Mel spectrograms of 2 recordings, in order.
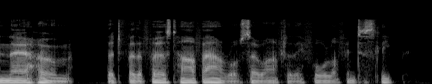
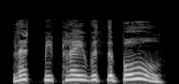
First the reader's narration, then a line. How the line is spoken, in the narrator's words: the daughter cried, waking the old man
